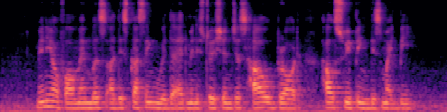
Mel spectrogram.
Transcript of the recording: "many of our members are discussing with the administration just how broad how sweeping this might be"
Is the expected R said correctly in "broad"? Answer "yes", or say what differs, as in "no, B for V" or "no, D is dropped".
yes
